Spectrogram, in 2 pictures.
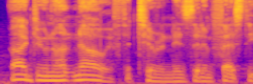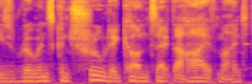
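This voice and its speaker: A man playing a grave, weary space marine commander in a game, solemn, measured and formal. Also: low-pitched, a little mellow, breathy edge, soft background music. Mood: grave, brooding. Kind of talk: dramatic scripted game acting.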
